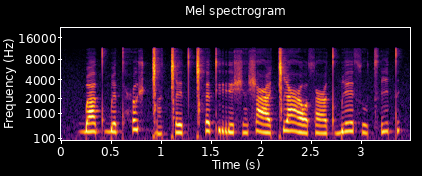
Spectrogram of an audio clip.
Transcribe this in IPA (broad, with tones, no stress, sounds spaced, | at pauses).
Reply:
ɡ͡b aː˧ t ɡ͡b ɛ˧ t ħ u˦ ʃ ɡ͡ǀ a̤˨ ǀ eː˨ t ǀʰ ɛ˦ t rʲ a˧ ʃ a̤˦ ʃ ʕ ɛ˨ ǀ i˦ ʕ ɔː˨ s ʕ ʊ˨ t ɡ͡b eː˦ s ṳ˨ t͡sʼ i˦ t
